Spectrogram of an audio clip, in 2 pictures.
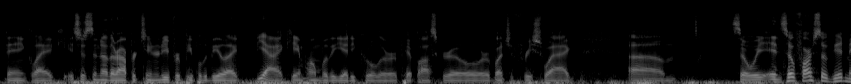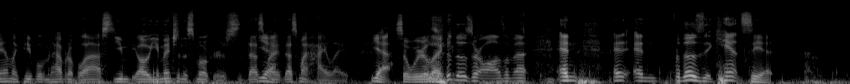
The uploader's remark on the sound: Live from the CrossFit Games. We are LIVE in Madison, WI at the 2023 NoBull CrossFit Games and sit down in the Mayhem Lounge.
